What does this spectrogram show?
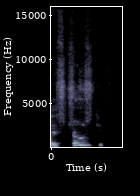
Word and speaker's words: Etruscans: Etruscans.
